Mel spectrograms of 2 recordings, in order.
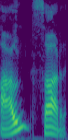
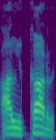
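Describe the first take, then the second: First: The second syllable starts with an s sound. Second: The second syllable starts with a k sound. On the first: The speaker calls it right. "কিন্তু এর উচ্চারণ দাঁড়াবে আলসার" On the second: The speaker calls it wrong. "বা আলকার"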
